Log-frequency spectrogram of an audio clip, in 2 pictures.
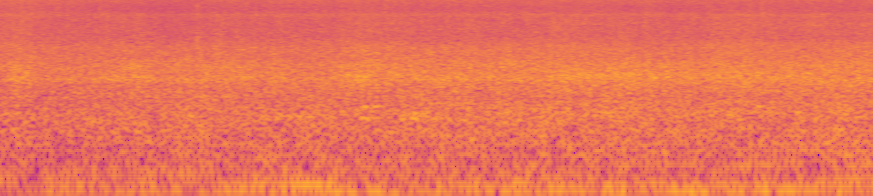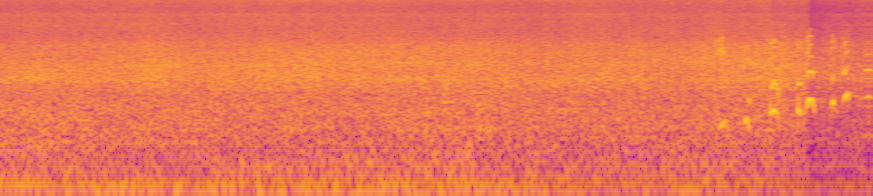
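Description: Torrential rain pouring down steadily in a storm, an even hiss with a steady low rumble underneath.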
